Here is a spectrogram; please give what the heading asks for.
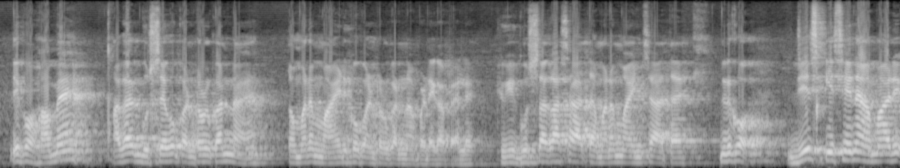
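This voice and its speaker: A young man with a Gujarati accent, teaching a class and often repeating himself with quick "क्या?" checks. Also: a little high, reverberant, rough recording. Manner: repetitive, keeps asking the class "क्या?" then repeats the answer. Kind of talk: classroom lecture explaining a chapter.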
